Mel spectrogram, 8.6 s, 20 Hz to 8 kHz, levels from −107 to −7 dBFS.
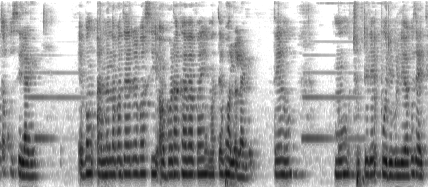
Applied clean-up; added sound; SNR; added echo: classical method WPE with log-MMSE.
